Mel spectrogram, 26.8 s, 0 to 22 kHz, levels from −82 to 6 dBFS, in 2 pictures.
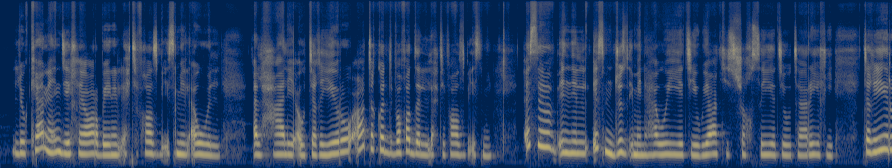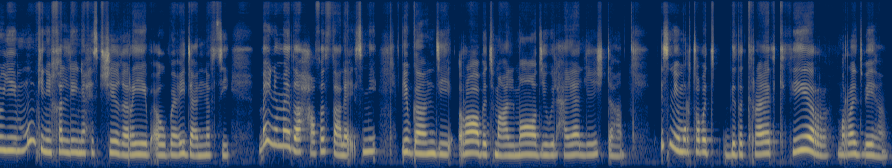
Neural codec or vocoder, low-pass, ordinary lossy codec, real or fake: autoencoder, 48 kHz, 128 numbers a frame, DAC-VAE, trained on Japanese speech; none; none; fake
